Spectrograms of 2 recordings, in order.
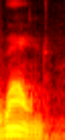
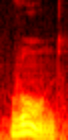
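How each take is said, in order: First: The vowel sounds like 'ow' in 'cow'. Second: The vowel sounds like 'oo' in 'moon'. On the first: The speaker calls it wrong. "कुछ लोग इसको वाउंड बोलते हैं, जो कि बिल्कुल गलत है" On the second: The speaker calls it right. "आपने इसको वूंड बोलना है"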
